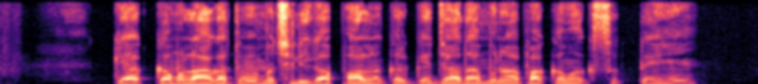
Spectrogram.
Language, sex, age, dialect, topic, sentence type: Hindi, male, 25-30, Kanauji Braj Bhasha, agriculture, question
